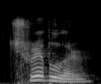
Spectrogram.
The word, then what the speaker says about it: traveler: 이번 표현은 traveler 이라고 발음하시면 되겠고요. 발음이 약간 어렵고요. tr 발음이 true, 그래서 traveler 이라고 발음하시면 되겠습니다.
